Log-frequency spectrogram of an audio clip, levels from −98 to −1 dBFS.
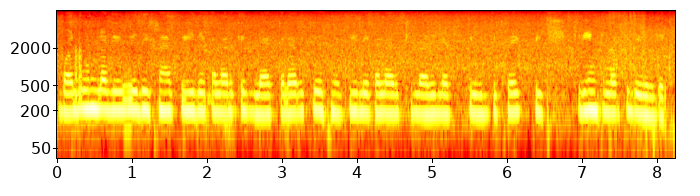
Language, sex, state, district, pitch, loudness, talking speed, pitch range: Hindi, female, Bihar, Vaishali, 190 Hz, -14 LUFS, 195 wpm, 185-200 Hz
